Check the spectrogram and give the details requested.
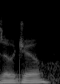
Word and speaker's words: Xojo: I like you know zero rhymes with zojo oh that's nice four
